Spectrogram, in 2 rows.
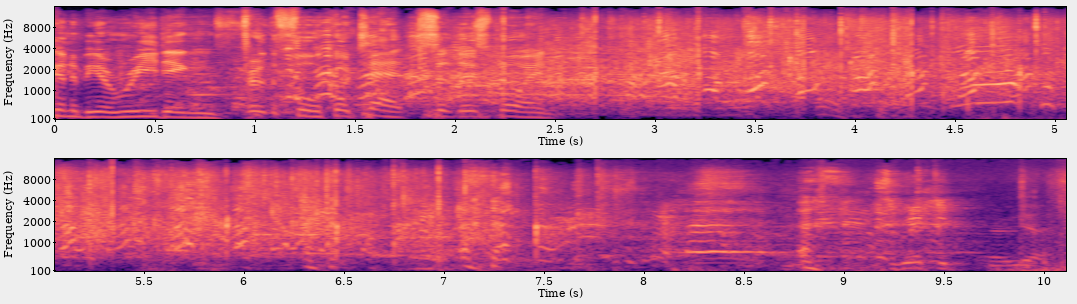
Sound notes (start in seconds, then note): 3.5 laughter and applause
